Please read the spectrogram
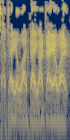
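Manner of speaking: lightly voiced pit trader; a hint of a gruff broker griping; mock trader's brag; trader talk. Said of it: "they all talk like this".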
